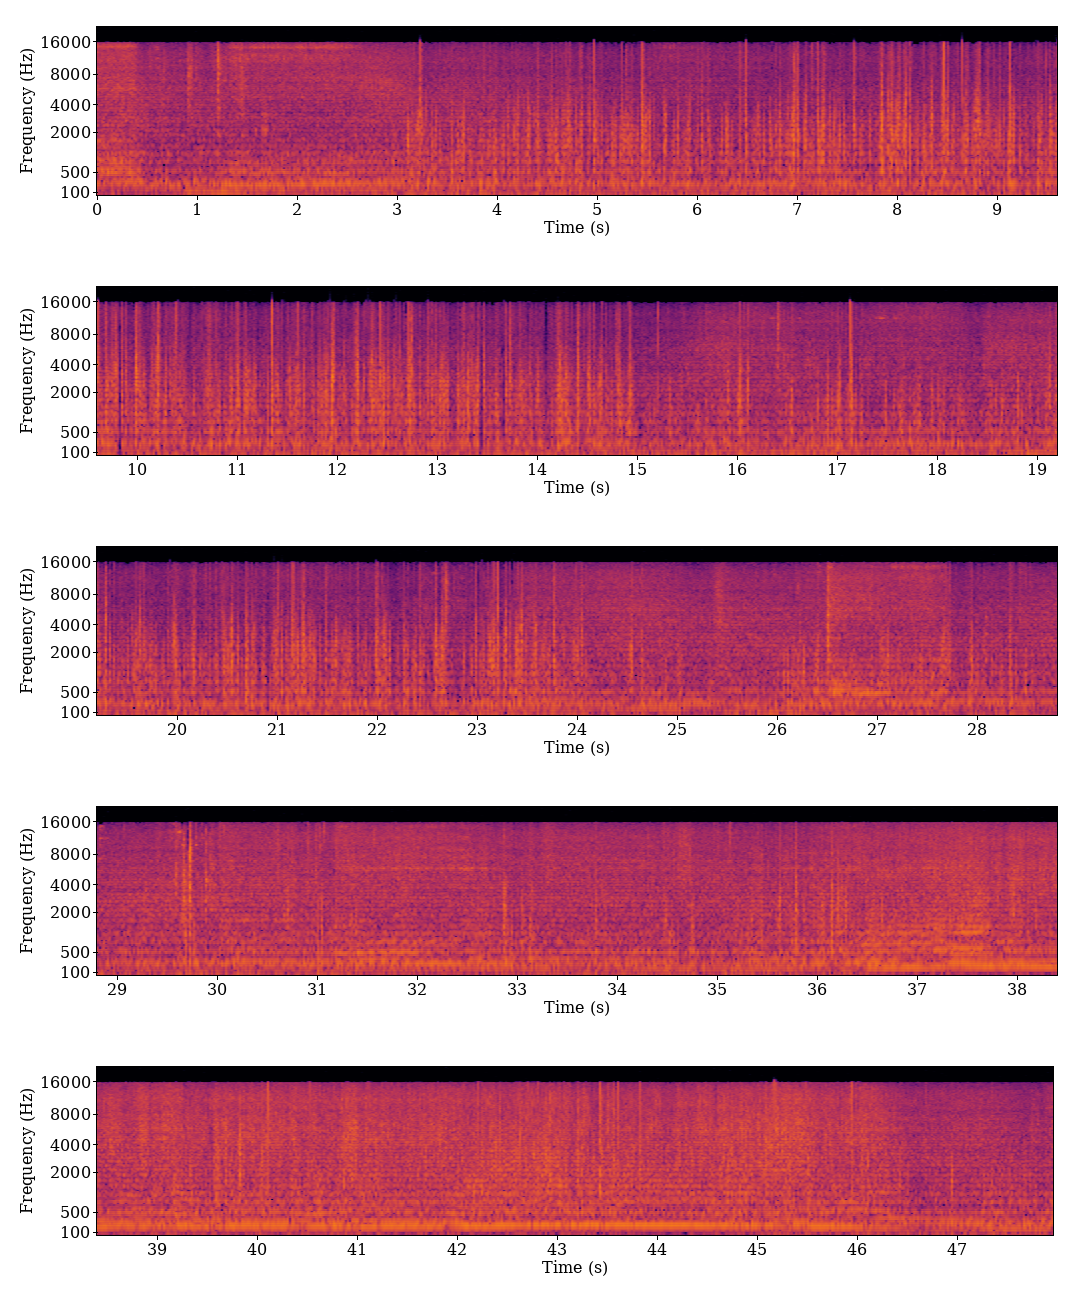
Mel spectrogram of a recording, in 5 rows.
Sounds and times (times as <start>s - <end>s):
Car: 0.0s - 47.9s.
